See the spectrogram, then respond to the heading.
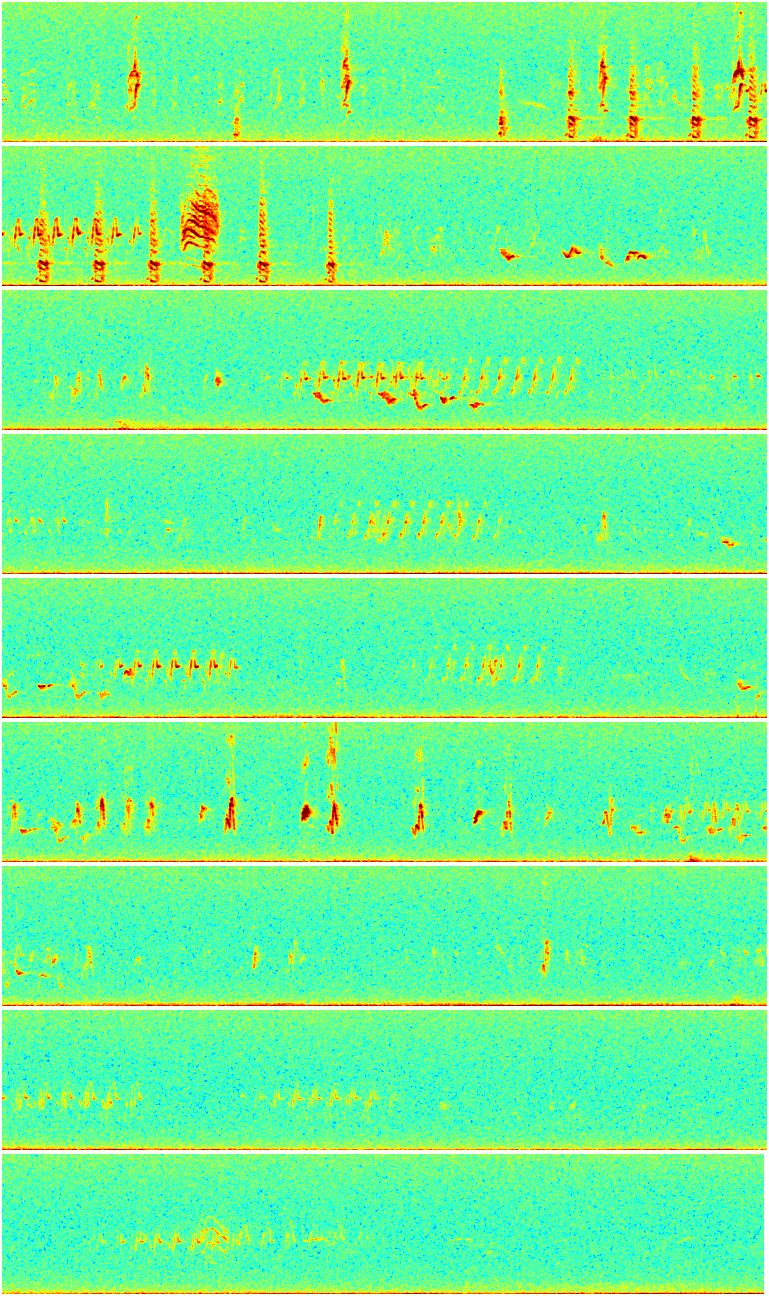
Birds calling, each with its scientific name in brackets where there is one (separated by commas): Erckel's Francolin (Pternistis erckelii), Red-billed Leiothrix (Leiothrix lutea), Hawaii Amakihi (Chlorodrepanis virens), House Finch (Haemorhous mexicanus)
